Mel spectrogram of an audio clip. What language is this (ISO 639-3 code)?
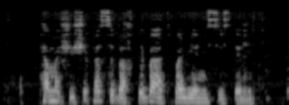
kat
